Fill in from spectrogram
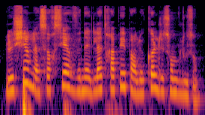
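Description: A woman's voice: medium pitch, quick pace. Woman reading a storybook. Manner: gentle, expressive read-aloud. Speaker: narrator. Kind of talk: storybook narration.

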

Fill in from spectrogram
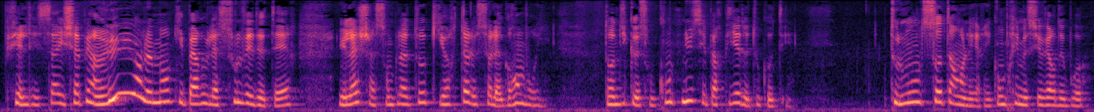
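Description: A woman narrating a children's audiobook in a lively, expressive way. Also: medium pitch, a little fast.

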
